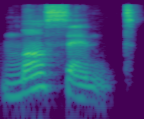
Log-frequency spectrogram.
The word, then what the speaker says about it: mustn't: Ahora, mustn't termina en T. Esa T no la voy a pronunciar junto a mustn't, sino junto a open. Entonces, open va a sonar como topen.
